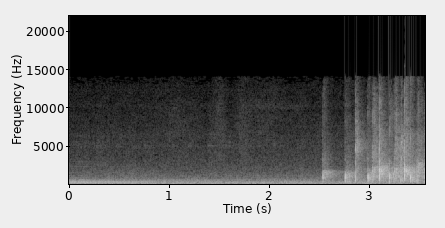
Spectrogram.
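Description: An acoustic guitar rings out as a chord fades.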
